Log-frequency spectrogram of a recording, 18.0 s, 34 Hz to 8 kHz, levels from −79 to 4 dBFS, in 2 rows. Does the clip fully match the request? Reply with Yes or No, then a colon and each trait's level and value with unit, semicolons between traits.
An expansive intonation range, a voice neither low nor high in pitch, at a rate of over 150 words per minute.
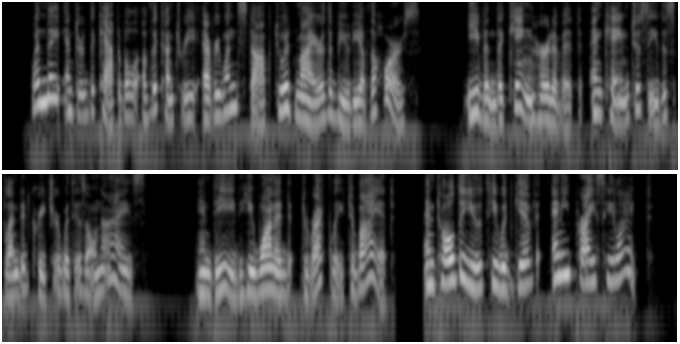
No: wide, 6.0 semitones; high, 195 Hz; average, 175 wpm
